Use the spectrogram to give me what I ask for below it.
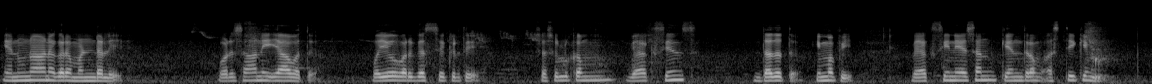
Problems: background sounds at intervals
